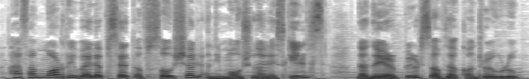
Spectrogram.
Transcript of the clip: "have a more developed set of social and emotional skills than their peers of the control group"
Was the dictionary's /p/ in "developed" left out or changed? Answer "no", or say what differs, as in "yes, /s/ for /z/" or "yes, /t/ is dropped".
no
